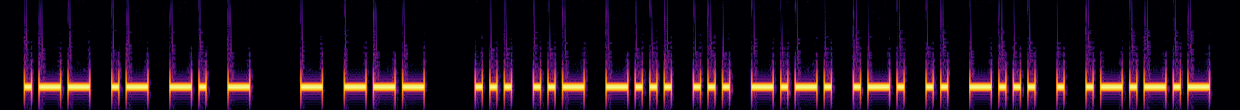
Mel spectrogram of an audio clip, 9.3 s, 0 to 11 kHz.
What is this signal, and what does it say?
Morse code, heard as a keyed tone, about 22 wpm, 700 Hz. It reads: WANT TO SUBSCRIBE.
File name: practice / 22wpm / Sentences with 8-Word Phrases - 22wpm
